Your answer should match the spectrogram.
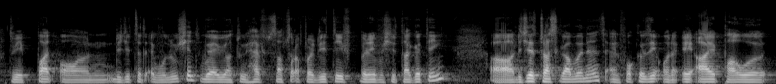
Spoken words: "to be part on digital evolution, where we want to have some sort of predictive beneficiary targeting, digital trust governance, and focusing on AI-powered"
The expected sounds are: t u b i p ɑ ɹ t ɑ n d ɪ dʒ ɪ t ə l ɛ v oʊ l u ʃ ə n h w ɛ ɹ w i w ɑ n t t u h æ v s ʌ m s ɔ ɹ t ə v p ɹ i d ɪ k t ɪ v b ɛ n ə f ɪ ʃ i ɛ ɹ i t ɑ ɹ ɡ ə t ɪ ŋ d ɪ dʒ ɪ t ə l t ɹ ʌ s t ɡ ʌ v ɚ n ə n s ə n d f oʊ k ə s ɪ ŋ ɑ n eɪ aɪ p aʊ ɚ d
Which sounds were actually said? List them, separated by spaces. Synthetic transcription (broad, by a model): t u b i p ɑ t ɑ n d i dʒ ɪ t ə l ɛ v oʊ l u ʃ ə n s w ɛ w i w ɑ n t t u h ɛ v s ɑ m s ɔ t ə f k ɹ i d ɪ t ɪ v b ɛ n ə f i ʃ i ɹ i t ɑ ɡ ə t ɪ ŋ d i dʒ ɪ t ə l t ɹ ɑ s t ɡ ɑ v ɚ n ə n s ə n f oʊ k ə s ɪ ŋ ɑ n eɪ aɪ p aʊ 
